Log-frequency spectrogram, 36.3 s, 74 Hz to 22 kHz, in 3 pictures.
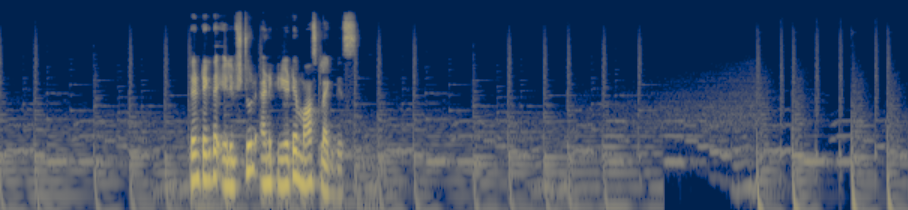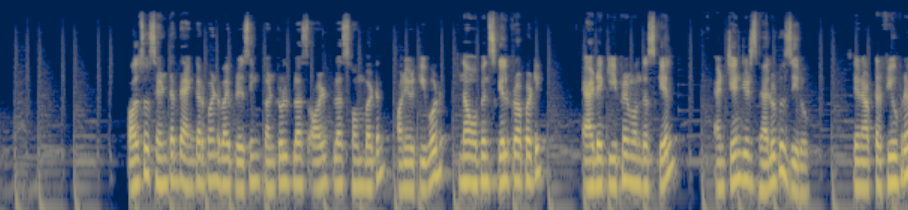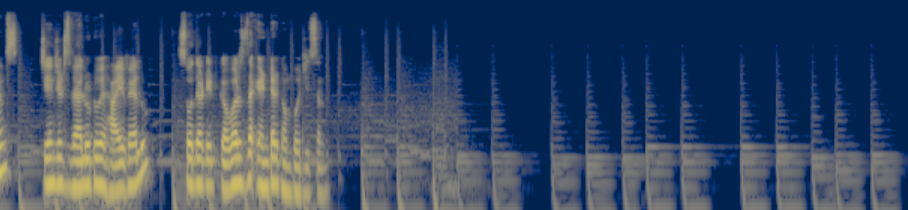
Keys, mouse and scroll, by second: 1.2-2.3 typing, 2.4 Return, 4.2-6.7 drag, 7.1 v, 7.5-10.3 drag, 14.5 s, 15.6 click, 16.2 alt+Home, 18.0 click, 18.7 s, 21.3 click, 23.0 0, 23.3 Return, 24.6-25.2 drag, 29.5-30.1 scroll down 1, 30.1-30.7 drag, 32.7 space, 34.6-36.1 drag.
